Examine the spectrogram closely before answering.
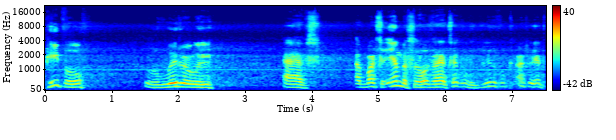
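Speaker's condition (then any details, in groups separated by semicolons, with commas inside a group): Parkinson's; speech impediment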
